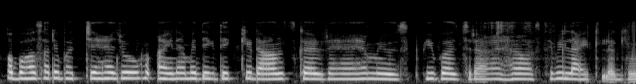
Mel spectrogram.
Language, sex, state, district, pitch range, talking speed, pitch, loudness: Hindi, female, Bihar, Patna, 250-275 Hz, 215 wpm, 260 Hz, -16 LUFS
